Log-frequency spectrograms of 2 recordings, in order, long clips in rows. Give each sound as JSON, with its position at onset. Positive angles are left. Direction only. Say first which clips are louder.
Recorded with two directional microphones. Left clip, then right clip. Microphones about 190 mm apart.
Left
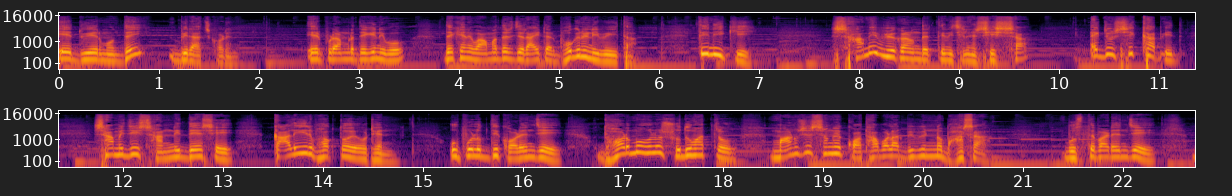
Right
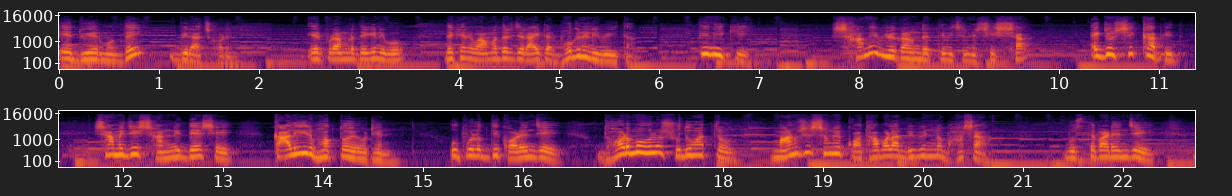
{"t": 0.0, "sound": "speech", "louder": "left 8 dB", "side_deg": 55}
